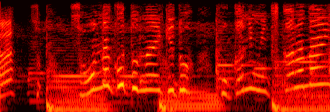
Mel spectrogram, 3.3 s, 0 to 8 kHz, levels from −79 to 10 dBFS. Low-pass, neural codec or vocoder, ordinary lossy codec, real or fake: 7.2 kHz; none; Opus, 24 kbps; real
